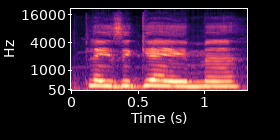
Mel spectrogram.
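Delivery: slow mock European accent; put-on European accent. Streamer told to play the game, slow mock European accent. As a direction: draw it out in a hammy European accent. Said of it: "Stop doing accents".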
